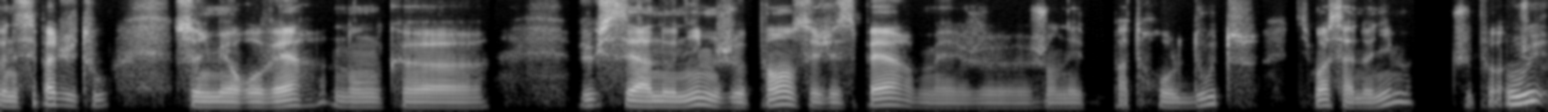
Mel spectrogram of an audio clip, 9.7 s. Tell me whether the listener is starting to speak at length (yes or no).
yes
